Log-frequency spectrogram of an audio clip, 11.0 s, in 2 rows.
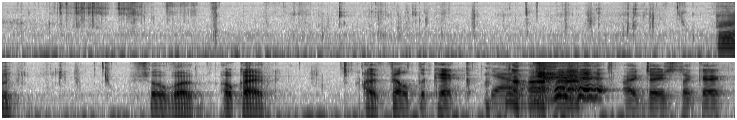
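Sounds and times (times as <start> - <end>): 
crunching and chewing lumpia dipped in garlic chili vinegar: 0.0 - 8.4
person humming: 5.4 - 5.6
speech: 5.4 - 5.7, 6.6 - 7.6, 8.2 - 10.9
laughter: 9.2 - 10.1.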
